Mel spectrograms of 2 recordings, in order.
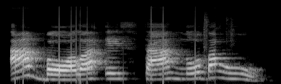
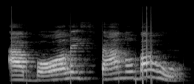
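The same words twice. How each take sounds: First: Each word slow and clear; teacher reading the sentence aloud; slow dictation read. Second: Said in the usual way. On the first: Shown as a demonstration. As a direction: read it slowly for children. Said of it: "teacher reads sentence". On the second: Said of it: "repeated at normal pace".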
